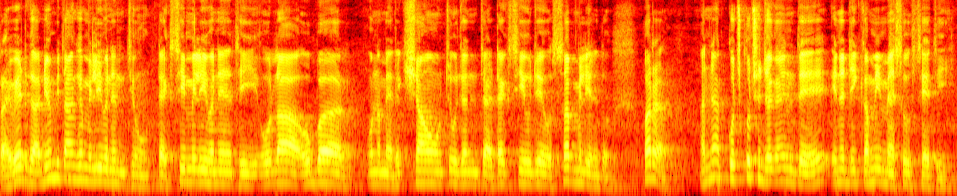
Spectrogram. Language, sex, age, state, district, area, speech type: Sindhi, male, 60+, Gujarat, Kutch, urban, spontaneous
